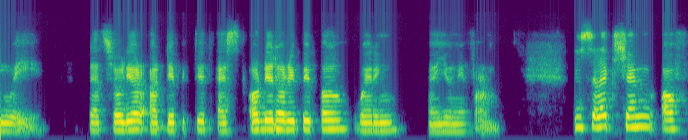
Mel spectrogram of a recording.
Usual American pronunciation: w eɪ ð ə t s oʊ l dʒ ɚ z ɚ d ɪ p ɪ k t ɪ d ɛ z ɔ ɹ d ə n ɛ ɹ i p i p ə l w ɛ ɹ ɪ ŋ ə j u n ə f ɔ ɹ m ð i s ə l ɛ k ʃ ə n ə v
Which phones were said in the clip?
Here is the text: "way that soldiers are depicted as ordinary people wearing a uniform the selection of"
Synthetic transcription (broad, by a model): w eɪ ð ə t s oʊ l ɚ ɑ d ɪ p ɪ k t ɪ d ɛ s ɔ ɹ d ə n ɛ ɹ i p i p ə l w ɛ ɹ ɪ ŋ ə j u n ə f ɔ ɹ m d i s ə l ɛ k ʃ ə n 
